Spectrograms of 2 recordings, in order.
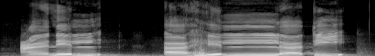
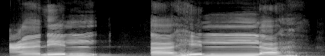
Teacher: गोल ता वक़फ़ में जब हम रुकते हैं तो हा में कन्वर्ट कर देते हैं, हा बना देते हैं। ठीक है। यहाँ हम रुक रहे हैं तो इसलिए हमने इसको हा पढ़ा वक़फ़ की सूरत में।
